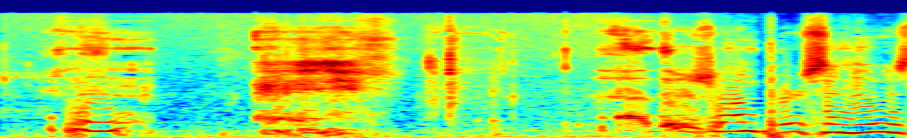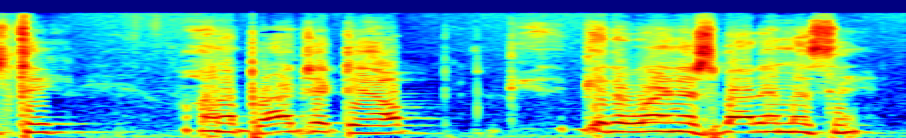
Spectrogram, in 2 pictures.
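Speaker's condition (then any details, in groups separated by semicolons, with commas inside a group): Multiple system atrophy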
